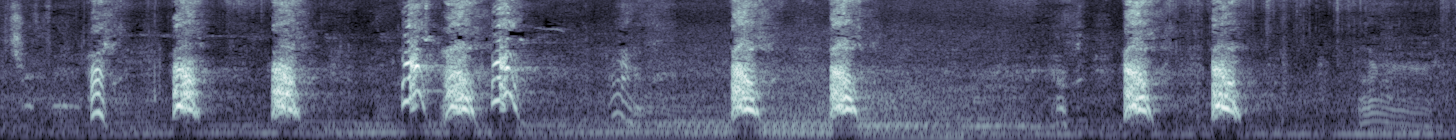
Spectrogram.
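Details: Pet dog reacting to a passing fire truck siren, giving about nine sharp barks in uneven bursts, some paired, separated by short pauses, over a steady low electrical hum in the room.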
